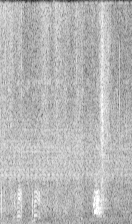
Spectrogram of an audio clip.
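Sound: dog barking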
